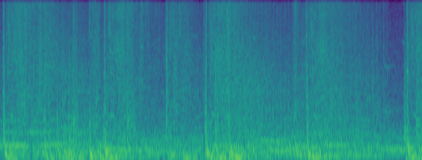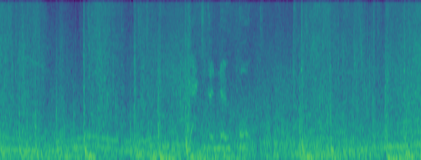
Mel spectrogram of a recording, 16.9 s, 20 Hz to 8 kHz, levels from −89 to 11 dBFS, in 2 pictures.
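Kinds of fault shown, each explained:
Sound dropped by the voice detector: three short gaps where the audio briefly turns into steady noise, 30 ms at 4.07 s and 60 ms each at 13.58 and 13.85 s, likely the sender's detector treating quiet sound as background and comfort noise filling in.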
